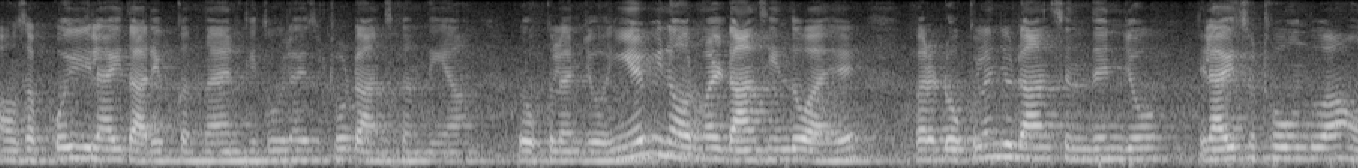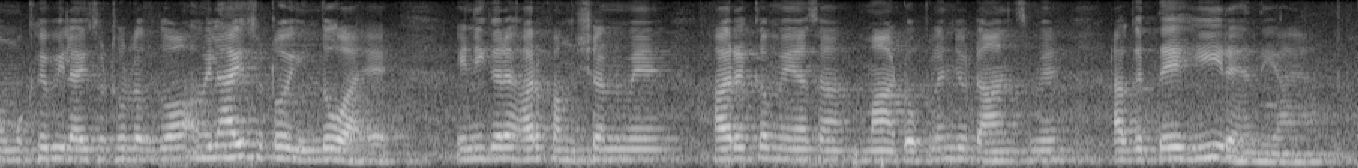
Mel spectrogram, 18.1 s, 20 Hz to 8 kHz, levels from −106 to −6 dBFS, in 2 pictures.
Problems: constant background noise, echo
